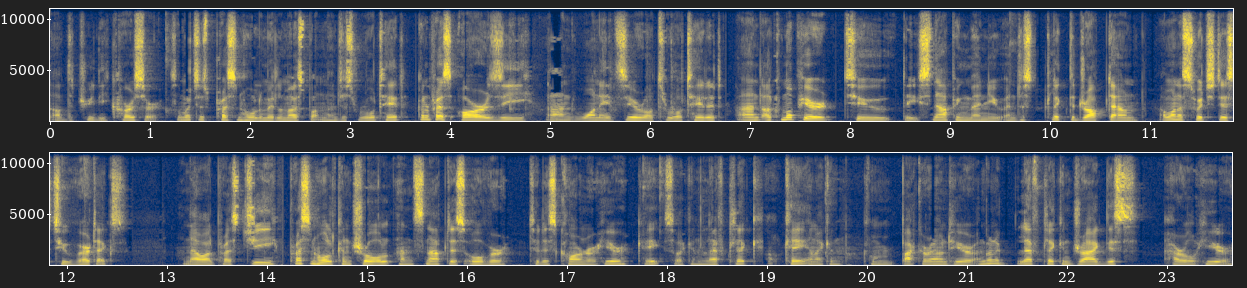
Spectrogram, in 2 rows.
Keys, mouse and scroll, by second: 1.4-6.7 middle drag, 4.0 r, 6.7 right click, 9.8-18.2 drag, 13.9 g, 18.9-23.6 shift+middle drag.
